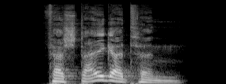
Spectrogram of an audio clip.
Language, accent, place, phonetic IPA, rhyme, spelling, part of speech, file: German, Germany, Berlin, [fɛɐ̯ˈʃtaɪ̯ɡɐtn̩], -aɪ̯ɡɐtn̩, versteigerten, adjective / verb, De-versteigerten.ogg
- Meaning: inflection of versteigern: 1. first/third-person plural preterite 2. first/third-person plural subjunctive II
